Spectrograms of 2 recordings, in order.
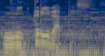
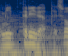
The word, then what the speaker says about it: Mitrídates: Es Mitrídates. – Así es. Ese, ahí está, Mitrídates, otro nombre.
